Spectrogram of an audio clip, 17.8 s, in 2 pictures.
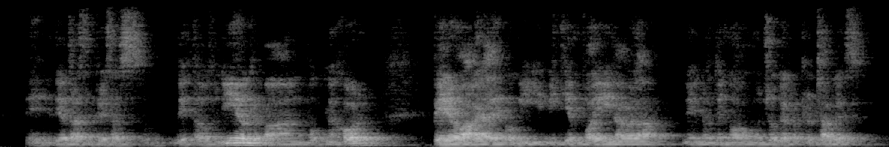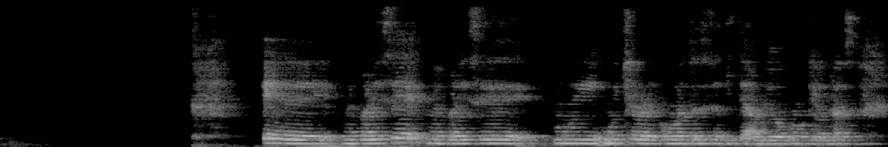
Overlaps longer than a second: none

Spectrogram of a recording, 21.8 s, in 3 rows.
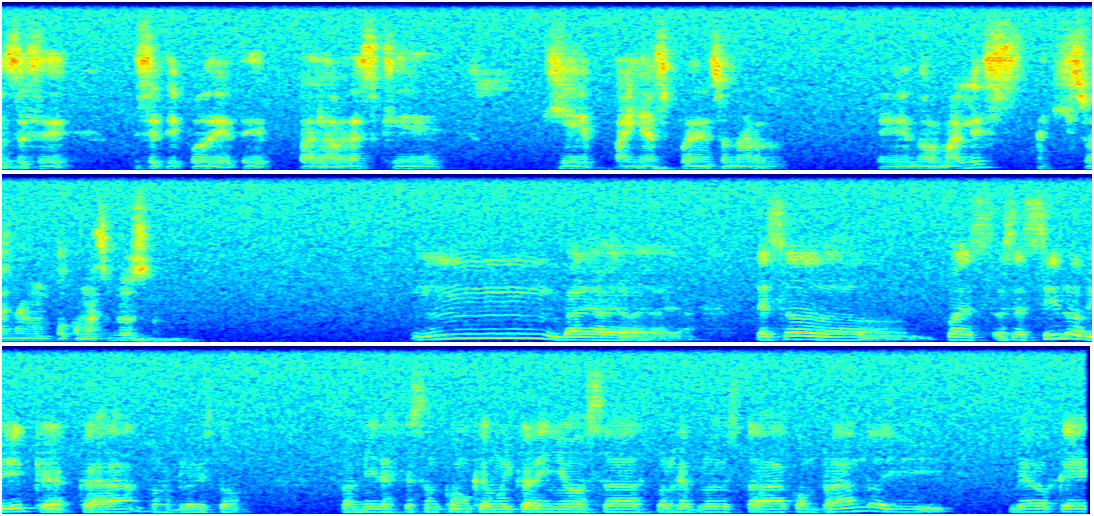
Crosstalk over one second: none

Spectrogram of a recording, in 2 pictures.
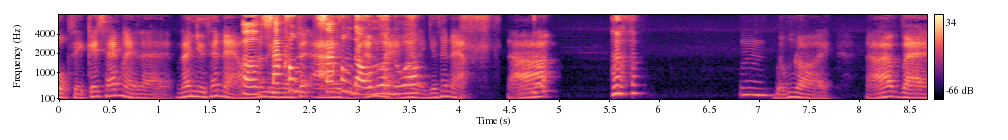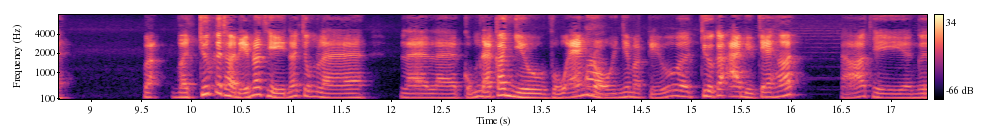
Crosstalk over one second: present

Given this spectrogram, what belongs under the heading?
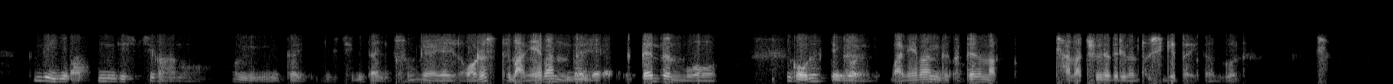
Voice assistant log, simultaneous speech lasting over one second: none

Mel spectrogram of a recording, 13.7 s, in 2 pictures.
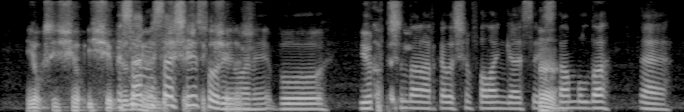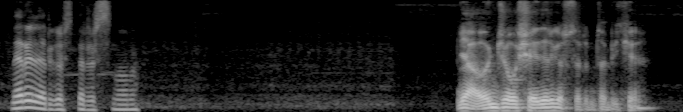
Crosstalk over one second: present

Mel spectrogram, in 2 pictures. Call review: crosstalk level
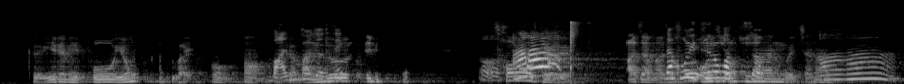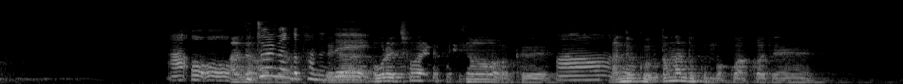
present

